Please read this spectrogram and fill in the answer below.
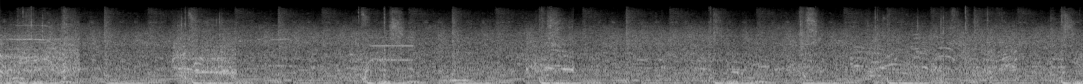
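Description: Background music with a steady low beat, mixed with indistinct voices and occasional sharp hits.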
